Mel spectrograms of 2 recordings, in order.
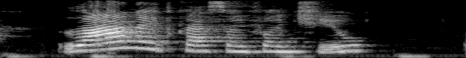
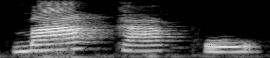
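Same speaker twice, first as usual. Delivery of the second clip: "macaco" slowly split into ma-ca-co; syllable by syllable; 4 dB louder, much slower than usual. Shown as a demonstration. Teacher modelling how a child pronounces the word, syllable by syllable. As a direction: sound out each piece of "macaco". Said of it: "quando ela pronunciar a palavra macaco".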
